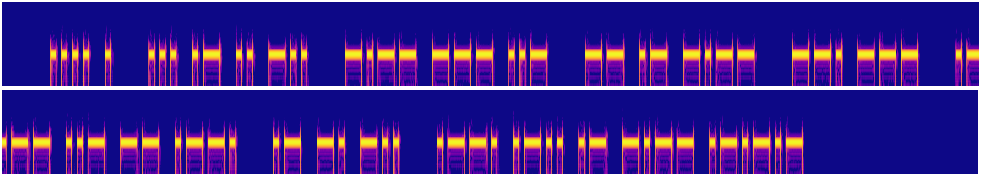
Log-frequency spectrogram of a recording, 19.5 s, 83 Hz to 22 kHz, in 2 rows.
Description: Morse code, heard as a keyed tone, about 22 wpm, 700 Hz. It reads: HE SAID YOU MAY GO JUMP AND PLAY.
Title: Sentences from Top 1300 Words 22wpm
